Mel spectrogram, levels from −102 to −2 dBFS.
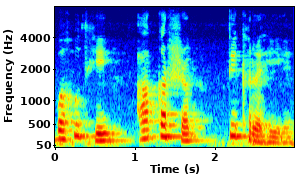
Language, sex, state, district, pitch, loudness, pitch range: Hindi, male, Rajasthan, Bikaner, 150 Hz, -16 LUFS, 145-235 Hz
